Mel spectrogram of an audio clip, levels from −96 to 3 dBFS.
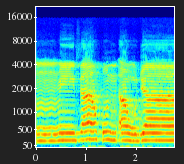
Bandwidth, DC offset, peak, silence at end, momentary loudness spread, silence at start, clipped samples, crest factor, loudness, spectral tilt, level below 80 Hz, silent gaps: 13.5 kHz; under 0.1%; -4 dBFS; 0 s; 6 LU; 0 s; under 0.1%; 12 dB; -17 LUFS; -5 dB/octave; -62 dBFS; none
